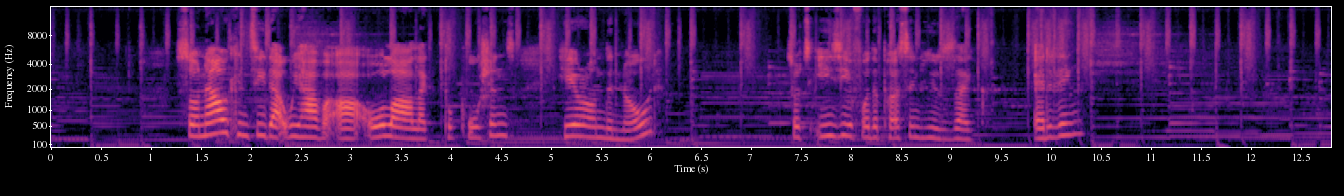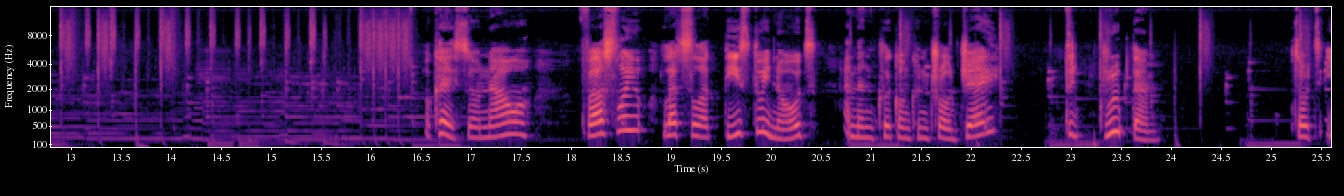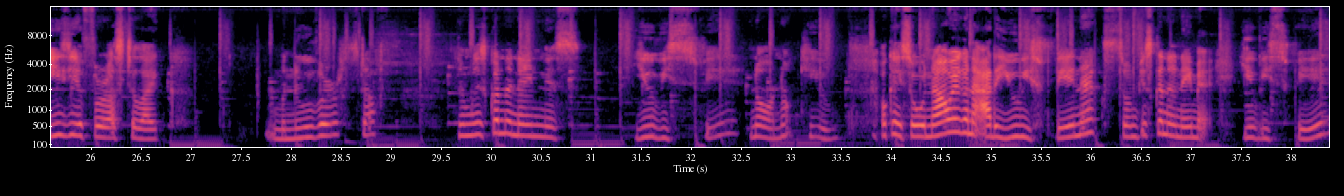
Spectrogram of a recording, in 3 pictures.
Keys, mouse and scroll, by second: 4.3-11.1 drag, 11.1 ctrl+z, 11.3 ctrl+z, 11.6 ctrl+z, 23.0 ctrl+j, 26.2 scroll down 1, 26.8 n.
